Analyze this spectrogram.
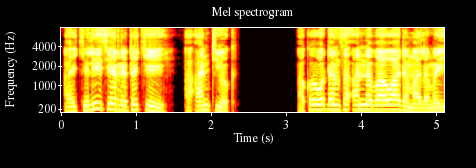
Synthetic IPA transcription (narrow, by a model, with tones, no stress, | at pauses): ʔa˨ʔɪ˨kʲɪ˨liː˦sɪ˦jɐ˦rda˨tɐ˦kʲeː˨ | ʔa˨ʔa˦ntɪ˦jɔ˨k | ʔa˨kʷa˦jwɐ˦ɗɐ˦ns̬u˦ʔa˦nːɐ˦baː˦waː˦da˨maː˨lɐ˨ma˦j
